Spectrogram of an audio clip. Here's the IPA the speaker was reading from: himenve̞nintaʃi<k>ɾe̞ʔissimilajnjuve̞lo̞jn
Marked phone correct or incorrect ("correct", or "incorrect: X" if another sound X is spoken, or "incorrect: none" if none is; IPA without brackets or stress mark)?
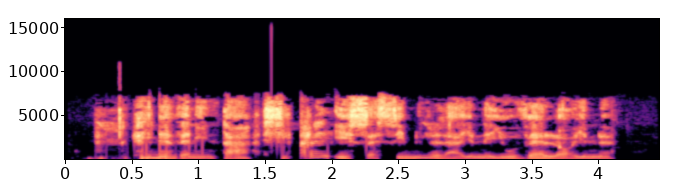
correct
